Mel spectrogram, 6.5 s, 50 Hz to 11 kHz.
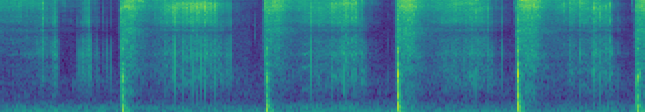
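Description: Compressed air blown in short blasts from an air nozzle into the center support of a 200-4R transmission's forward and direct drum assembly, an air check of the clutch piston and its new seals. Four sharp hisses come about a second and a half apart, each starting abruptly and fading as the air bleeds off through the piston's bleed holes.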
